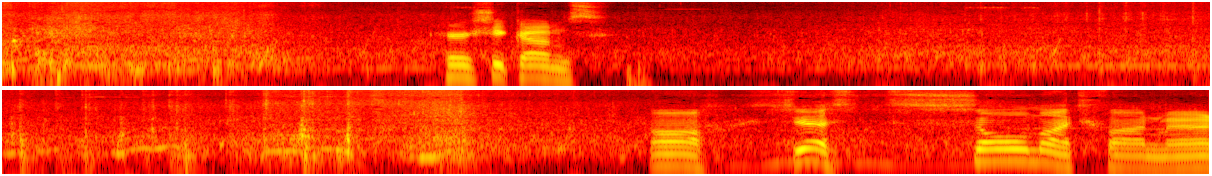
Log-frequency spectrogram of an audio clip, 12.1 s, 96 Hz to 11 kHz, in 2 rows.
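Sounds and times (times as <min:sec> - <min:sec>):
running water: 0:00.0 - 0:12.0
jetboat motor: 0:04.1 - 0:07.6.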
